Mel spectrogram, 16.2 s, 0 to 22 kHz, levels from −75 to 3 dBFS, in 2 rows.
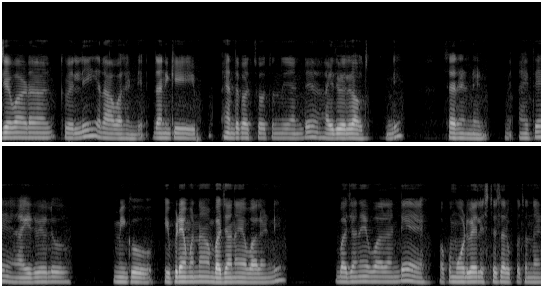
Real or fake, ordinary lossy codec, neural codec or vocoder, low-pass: real; none; none; 7.2 kHz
